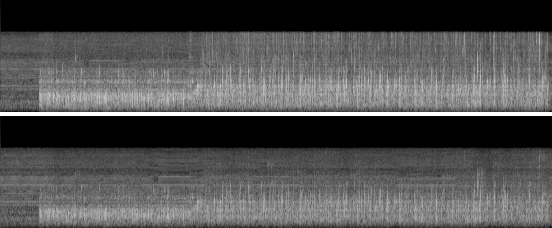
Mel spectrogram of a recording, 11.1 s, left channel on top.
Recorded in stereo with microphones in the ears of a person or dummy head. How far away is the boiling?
About 0.8 m.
